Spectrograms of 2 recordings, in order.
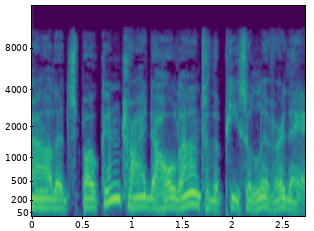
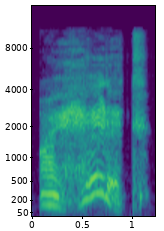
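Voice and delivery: through clenched teeth; 6 semitones higher, slower than usual. Acted. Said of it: "said through clenched teeth".

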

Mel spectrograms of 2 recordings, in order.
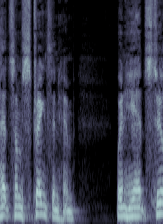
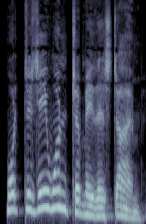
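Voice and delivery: higher, hopeless inner voice; despairing prisoner; 6 semitones higher than usual. A narrator's reading. Prisoner dreading his master, higher and despairing. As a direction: ask it with no hope left.

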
